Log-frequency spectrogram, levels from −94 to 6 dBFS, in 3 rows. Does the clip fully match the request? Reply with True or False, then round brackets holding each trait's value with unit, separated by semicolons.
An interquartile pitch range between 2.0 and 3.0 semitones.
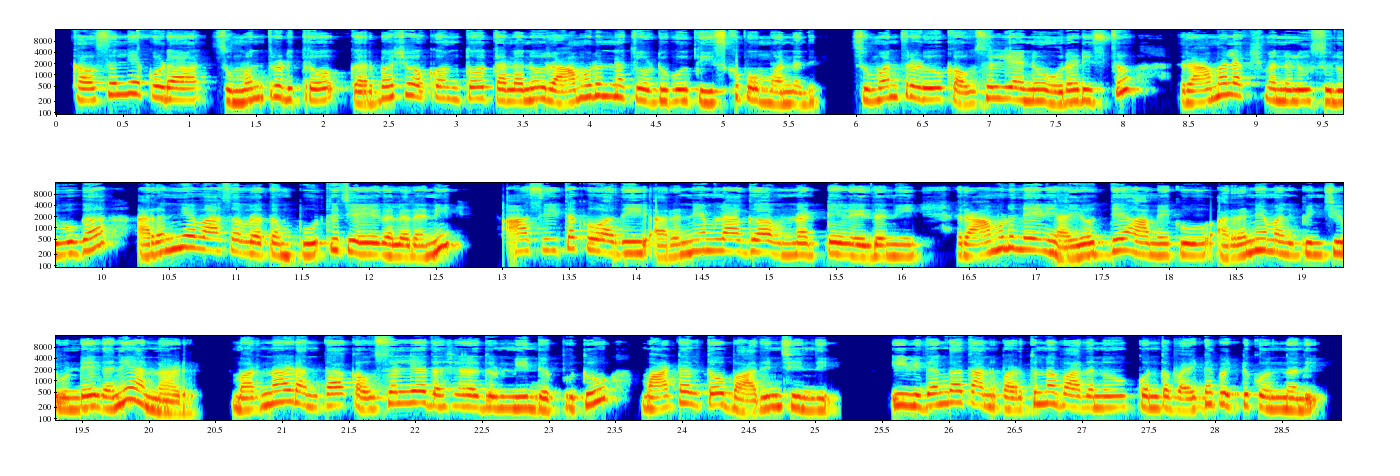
False (4.3 semitones)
